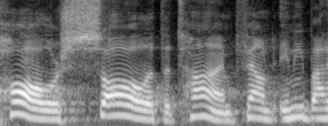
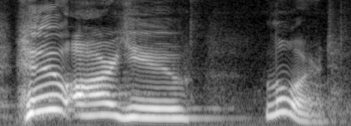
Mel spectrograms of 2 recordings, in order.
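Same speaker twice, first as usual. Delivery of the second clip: awed slow question; 4 semitones higher, much slower than usual. Acted. Fallen Saul asks the voice.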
